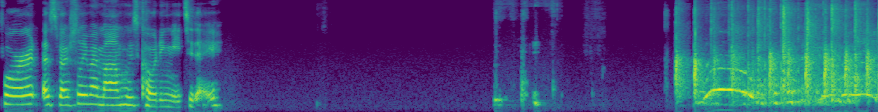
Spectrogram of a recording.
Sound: cheering

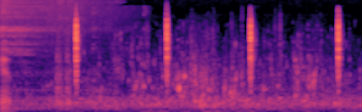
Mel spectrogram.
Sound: seal clicking

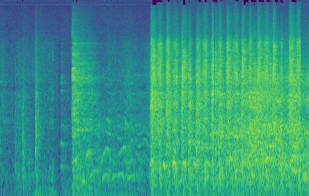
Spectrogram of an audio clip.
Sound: scraping noises

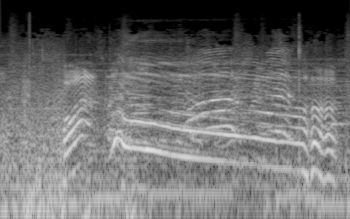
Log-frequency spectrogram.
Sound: shouting

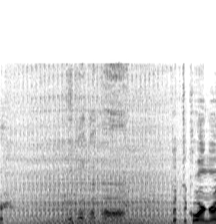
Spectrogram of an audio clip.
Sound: chuckling

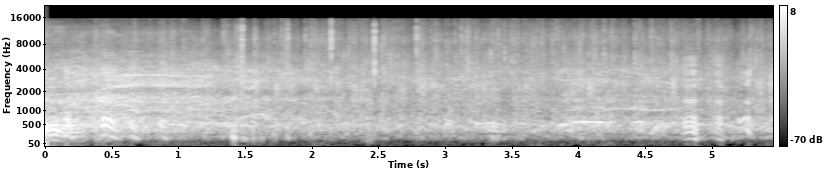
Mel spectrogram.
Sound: laughter and applause

